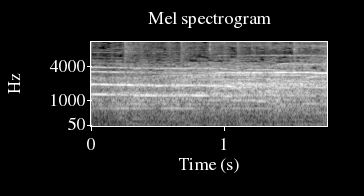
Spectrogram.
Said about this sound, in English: And screaming from their apartments.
